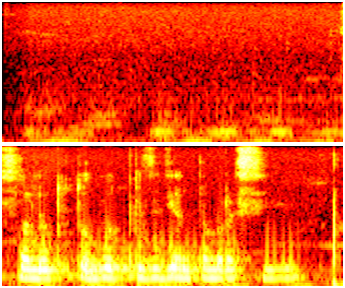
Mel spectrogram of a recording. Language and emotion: Russian, neutral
